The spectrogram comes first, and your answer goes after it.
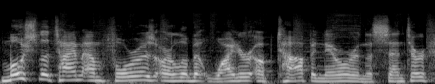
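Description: Faint music plays in the background as a man talks at a fairly quick pace. His pitch varies in an ordinary way. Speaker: wine educator host. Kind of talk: educational explainer to camera. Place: home room.

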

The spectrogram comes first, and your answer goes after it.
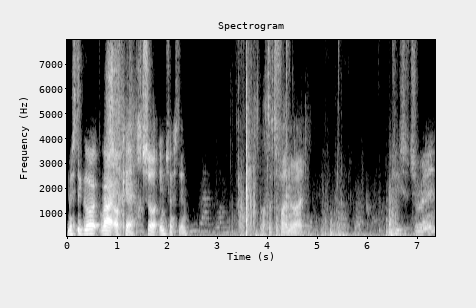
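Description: A man's fairly slow, lively speech, broken by long, frequent pauses, with audible room echo. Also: medium pitch for a man.

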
